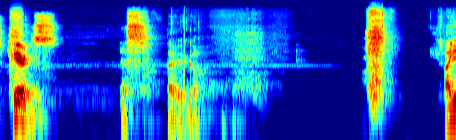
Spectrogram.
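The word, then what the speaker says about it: Pirc: Nashvillian chess is saying now pronounce Pirts. It's Pirts.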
